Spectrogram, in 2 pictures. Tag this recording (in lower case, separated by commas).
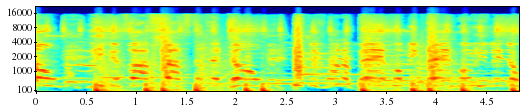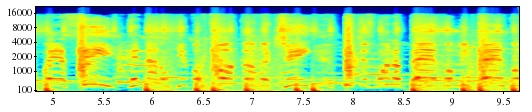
music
